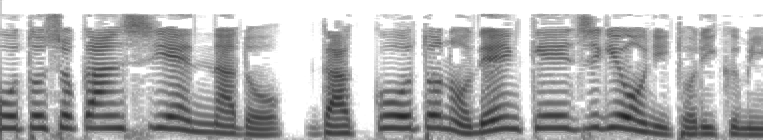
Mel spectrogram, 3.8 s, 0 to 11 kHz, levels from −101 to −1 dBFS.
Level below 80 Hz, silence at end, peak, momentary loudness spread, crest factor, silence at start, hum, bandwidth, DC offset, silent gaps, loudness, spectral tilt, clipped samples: -56 dBFS; 0 s; -10 dBFS; 4 LU; 16 dB; 0 s; none; 8 kHz; under 0.1%; none; -25 LUFS; -5 dB/octave; under 0.1%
